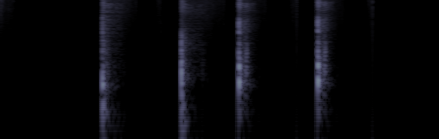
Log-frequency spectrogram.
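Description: Stone blocks are placed with dull thuds.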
